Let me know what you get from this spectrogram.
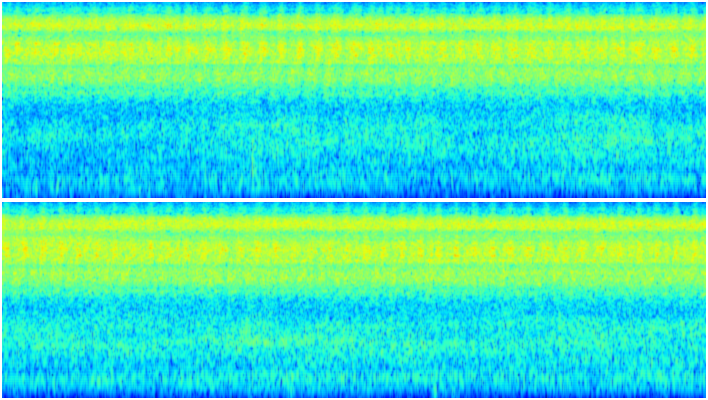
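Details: Summer cicada chorus: loud unbroken shrill buzz, high-pitched and even, with a subtle rapid throb running through it.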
